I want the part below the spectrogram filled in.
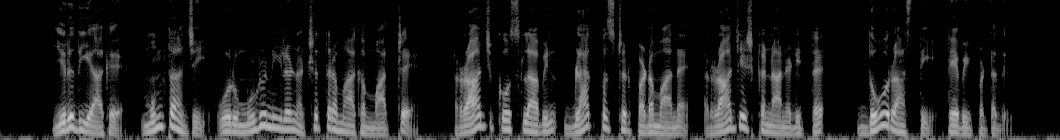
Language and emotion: Tamil, neutral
